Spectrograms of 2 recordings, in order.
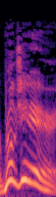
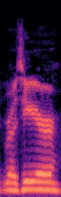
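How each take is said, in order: First: Hammed-up sportscaster cry of "Rozier"; big mock announcer call on "Rozier"; Josie. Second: Said in the usual way. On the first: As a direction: stretch "Rozier" out, leaping high on the end. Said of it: "pronounce it like Josie". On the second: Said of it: "I'm just gonna pronounce it like Josie".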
